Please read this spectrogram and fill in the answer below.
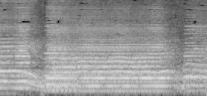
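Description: A small amateur choir of older singers singing with piano accordion accompaniment, holding long steady notes, with a slide down in pitch about a third of a second in.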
